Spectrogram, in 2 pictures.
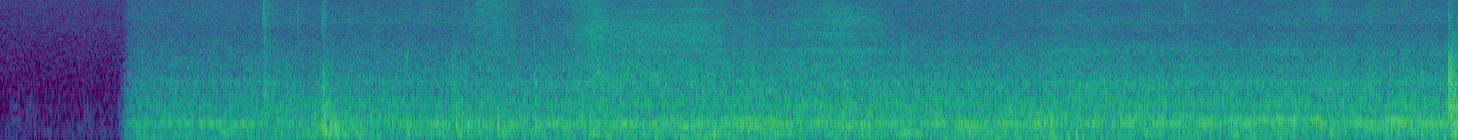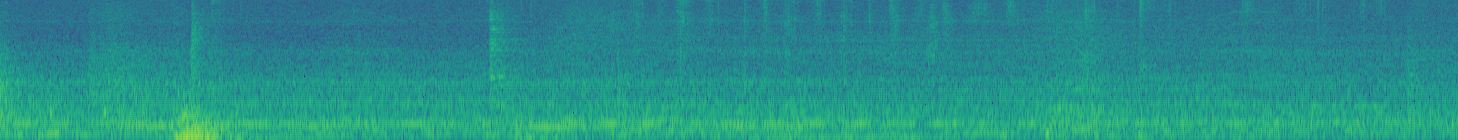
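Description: Lecture-room background noise while the audience works quietly: a steady hum with rustling, a few small knocks and clicks, and a louder thump about eight seconds in. It opens with a moment of dead silence where the recording drops out.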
